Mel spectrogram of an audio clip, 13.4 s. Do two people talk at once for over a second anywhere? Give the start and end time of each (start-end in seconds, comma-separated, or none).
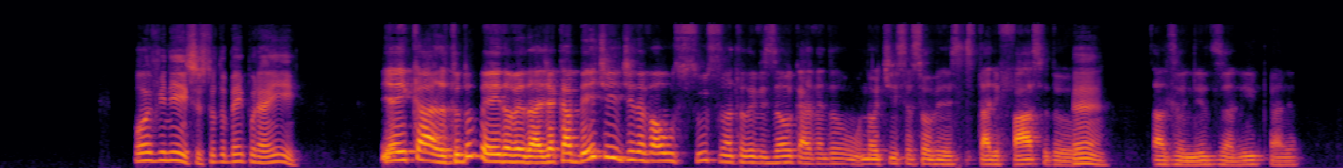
none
